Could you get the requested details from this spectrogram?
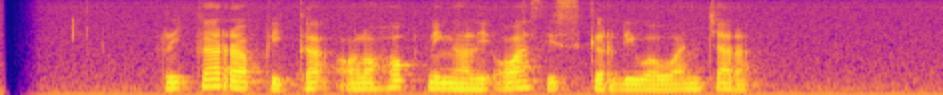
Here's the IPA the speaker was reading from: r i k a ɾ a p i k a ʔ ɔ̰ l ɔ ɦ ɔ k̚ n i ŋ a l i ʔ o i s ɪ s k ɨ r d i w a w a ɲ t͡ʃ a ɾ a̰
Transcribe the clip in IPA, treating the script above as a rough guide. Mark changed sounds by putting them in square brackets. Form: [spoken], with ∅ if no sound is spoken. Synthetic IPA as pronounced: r i k a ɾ a p i k a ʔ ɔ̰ l ɔ ɦ ɔ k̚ n i ŋ a l i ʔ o [a] s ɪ s k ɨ r d i w a w a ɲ t͡ʃ a ɾ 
